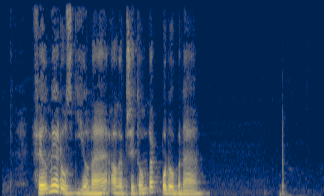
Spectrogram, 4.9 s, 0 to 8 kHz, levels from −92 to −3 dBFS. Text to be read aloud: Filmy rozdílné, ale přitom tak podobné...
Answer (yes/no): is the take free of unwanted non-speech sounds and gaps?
yes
